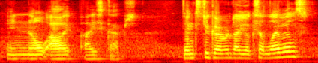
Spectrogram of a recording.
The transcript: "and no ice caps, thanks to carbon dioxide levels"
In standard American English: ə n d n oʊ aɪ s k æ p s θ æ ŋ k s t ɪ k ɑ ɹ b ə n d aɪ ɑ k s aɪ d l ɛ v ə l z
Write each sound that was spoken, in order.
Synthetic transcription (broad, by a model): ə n n oʊ aɪ s k æ p s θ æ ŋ k s t ɪ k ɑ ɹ ə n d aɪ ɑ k s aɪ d l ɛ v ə l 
